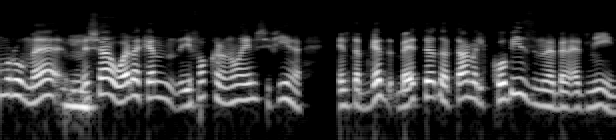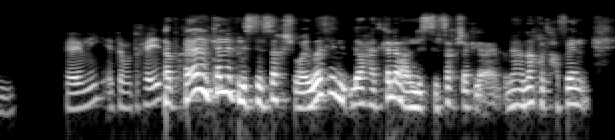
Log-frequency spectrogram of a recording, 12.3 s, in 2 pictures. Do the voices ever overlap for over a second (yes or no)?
no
